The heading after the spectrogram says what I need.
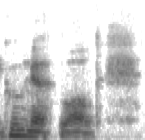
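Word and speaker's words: Grünewald: the artist's name was grunerwald or grunwald um i used to pronounce it with the e the germans would say goona walt g he was german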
